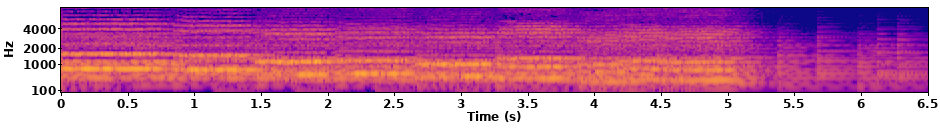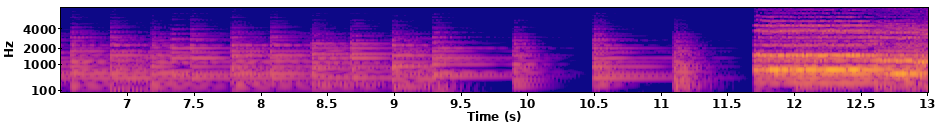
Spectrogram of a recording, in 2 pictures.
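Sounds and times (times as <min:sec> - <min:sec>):
ensemble singing Gypsy songs tutti: 0:00.0 - 0:05.4, 0:11.7 - 0:13.0.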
